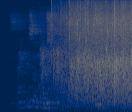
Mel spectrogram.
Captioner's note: applause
